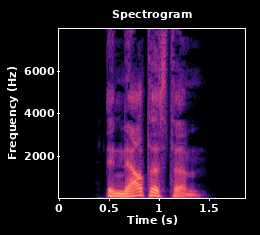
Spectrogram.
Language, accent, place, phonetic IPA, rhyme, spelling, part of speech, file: German, Germany, Berlin, [iˈnɛʁtəstəm], -ɛʁtəstəm, inertestem, adjective, De-inertestem.ogg
- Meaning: strong dative masculine/neuter singular superlative degree of inert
